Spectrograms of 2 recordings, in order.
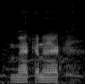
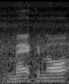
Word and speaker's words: Mackinac: All right, well, we survived Mackinac Island. I got clarification from the man on the ferry. It is Mackinac Island. It's spelled differently because the island is,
